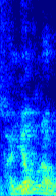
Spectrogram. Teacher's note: 즉 니은 첨가는 왜 시키고 있냐라고 할 때 여기서 니은을 첨가시킴으로써 리을이 넘어가는 걸 막는 현상이에요. 즉 연음이 일어나는 걸 막는 현상이 첨가 현상입니다.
